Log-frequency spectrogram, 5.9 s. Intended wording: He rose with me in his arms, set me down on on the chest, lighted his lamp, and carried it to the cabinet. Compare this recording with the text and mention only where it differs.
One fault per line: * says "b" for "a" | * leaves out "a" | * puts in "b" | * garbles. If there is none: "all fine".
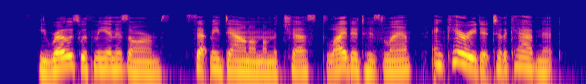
all fine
